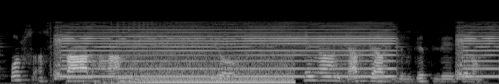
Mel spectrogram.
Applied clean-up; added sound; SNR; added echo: none; Bowed string instrument + Engine starting; -2 dB; none.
